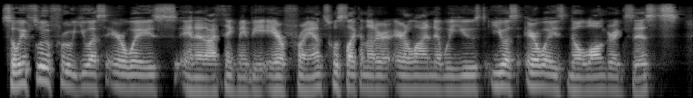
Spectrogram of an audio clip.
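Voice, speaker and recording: A man's voice: mid-range voice, steady tone, moderate pace. Rambling American man chatting on stream. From United States (North Carolina). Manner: rambling, filler-heavy, addresses chat as "man". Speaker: livestream host answering chat. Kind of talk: casual livestream chat.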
